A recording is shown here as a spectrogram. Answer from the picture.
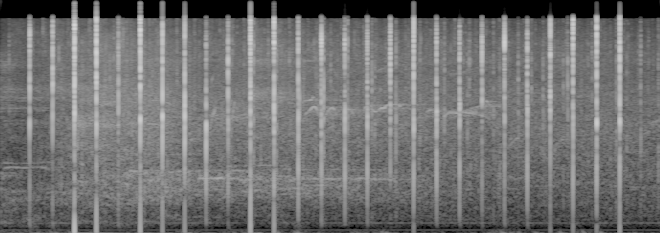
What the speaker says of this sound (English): Let us salute them with our applause.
